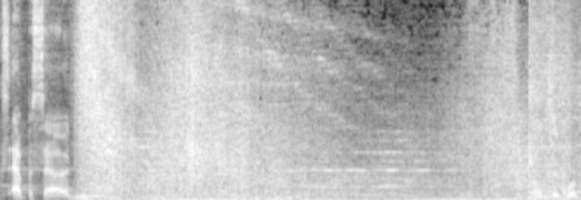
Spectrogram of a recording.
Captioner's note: computerized swoosh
